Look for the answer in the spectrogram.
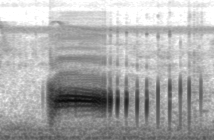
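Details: Zebra dove with a medium-pitched voice: one loud, steady, drawn-out note lasting about half a second, then a string of about ten short staccato notes that gradually space out, over quiet low background hum.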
